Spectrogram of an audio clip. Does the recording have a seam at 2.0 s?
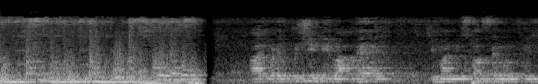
yes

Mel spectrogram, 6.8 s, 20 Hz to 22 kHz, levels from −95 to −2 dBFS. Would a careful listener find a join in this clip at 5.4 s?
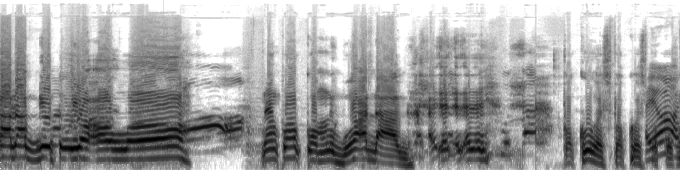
yes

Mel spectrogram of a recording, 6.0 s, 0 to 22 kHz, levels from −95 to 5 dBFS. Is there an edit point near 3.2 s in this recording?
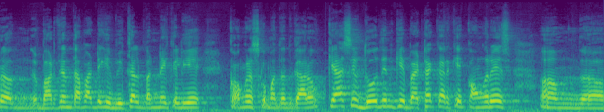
yes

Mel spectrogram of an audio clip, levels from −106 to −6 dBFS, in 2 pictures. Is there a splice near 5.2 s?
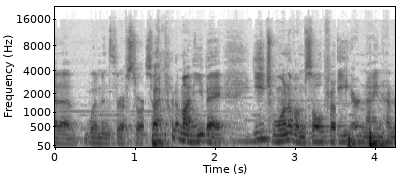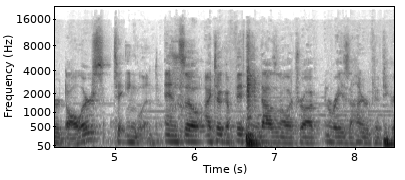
yes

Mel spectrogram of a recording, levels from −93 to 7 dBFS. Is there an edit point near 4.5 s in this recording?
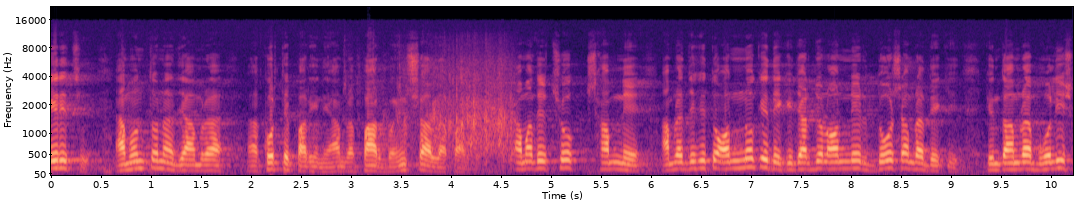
yes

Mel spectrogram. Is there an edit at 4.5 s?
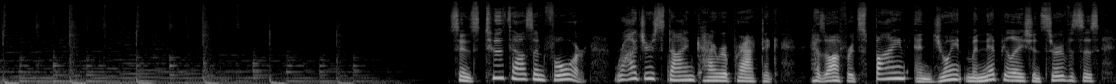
yes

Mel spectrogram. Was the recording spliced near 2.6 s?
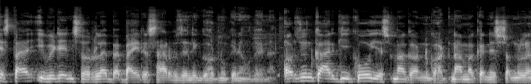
yes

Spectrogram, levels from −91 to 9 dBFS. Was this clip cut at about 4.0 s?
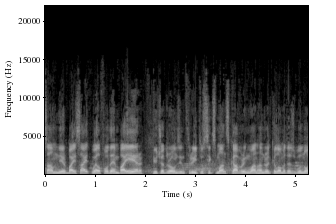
no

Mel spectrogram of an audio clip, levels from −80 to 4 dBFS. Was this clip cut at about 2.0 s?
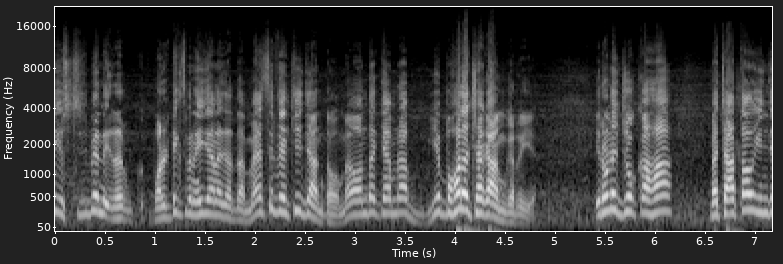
no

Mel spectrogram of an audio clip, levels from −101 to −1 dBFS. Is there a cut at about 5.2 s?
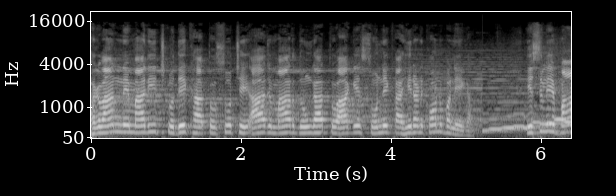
yes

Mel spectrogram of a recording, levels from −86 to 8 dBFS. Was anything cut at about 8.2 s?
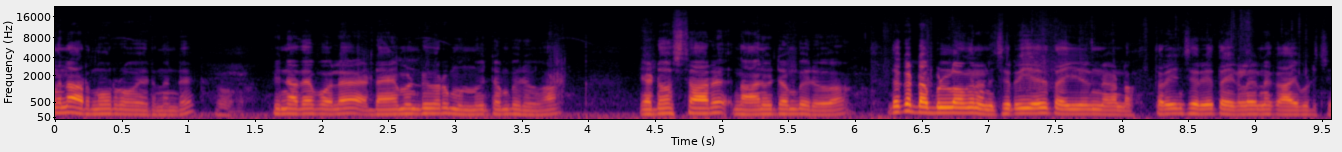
no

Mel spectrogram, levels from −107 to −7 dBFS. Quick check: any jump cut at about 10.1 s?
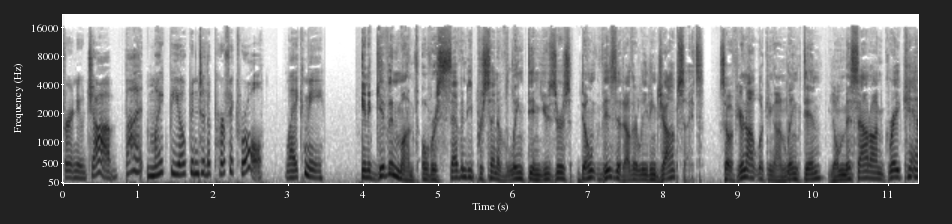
no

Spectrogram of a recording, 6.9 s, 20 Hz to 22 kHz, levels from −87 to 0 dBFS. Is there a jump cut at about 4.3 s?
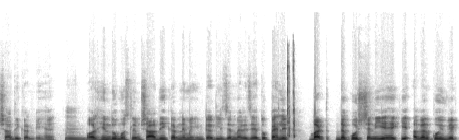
yes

